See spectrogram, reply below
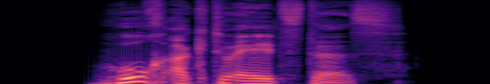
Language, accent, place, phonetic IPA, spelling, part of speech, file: German, Germany, Berlin, [ˈhoːxʔaktuˌɛlstəs], hochaktuellstes, adjective, De-hochaktuellstes.ogg
- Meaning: strong/mixed nominative/accusative neuter singular superlative degree of hochaktuell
